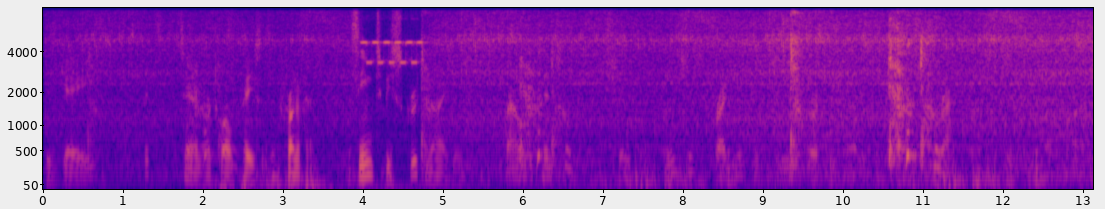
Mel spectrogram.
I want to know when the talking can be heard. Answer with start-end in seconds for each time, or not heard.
0.0-12.8.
